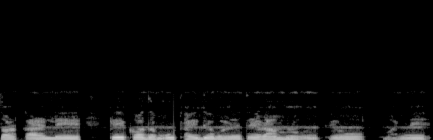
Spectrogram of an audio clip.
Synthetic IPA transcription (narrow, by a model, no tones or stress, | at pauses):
sʌɾkaɾle | keikʌd̪ʌmuʈʰajd̪jobʱʌnet̪ʌiɾamɾoɦunt̪ʰijo | bʱʌnːe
